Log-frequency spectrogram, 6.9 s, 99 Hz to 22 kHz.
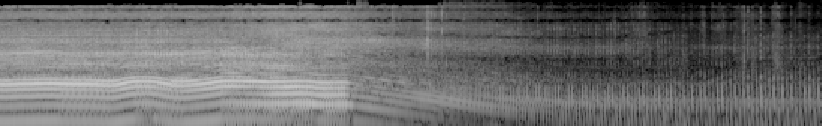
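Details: Vintage 1960s Stihl 08S chainsaw, close to 60 cc, with chain brake, cutting dead ash firewood: loud steady high-revving cut dropping cleanly to a smooth even low idle with a regular putter; runs good, normal cutting and idle.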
